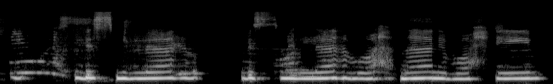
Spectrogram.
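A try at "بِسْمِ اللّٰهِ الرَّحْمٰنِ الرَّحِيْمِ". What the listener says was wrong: जी अब यहाँ पर देखिए, जब आप रॉ पढ़ रहे हो बिस्मिल्लाहिर्रहमानिर्रहीम, तो आप उसमें सिर्फ जबान को ऊपर टच कर रहे हो, इसलिए जो साउंड है रॉ का वो वाव से सिमिलर हो रहा है।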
